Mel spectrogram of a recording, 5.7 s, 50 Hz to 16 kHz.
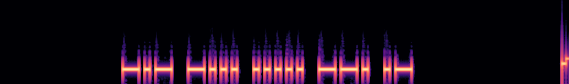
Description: Morse code, heard as a keyed tone, about 22 wpm, 700 Hz. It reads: KB5GA
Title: K1USN SST QSO Practice - 22wpm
